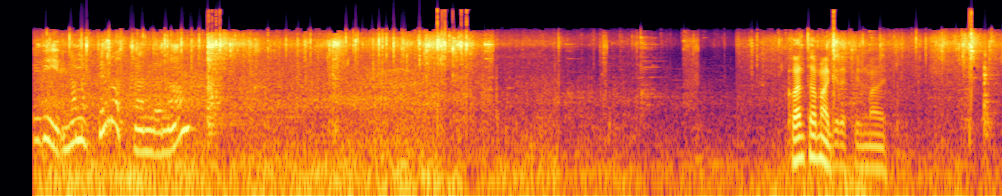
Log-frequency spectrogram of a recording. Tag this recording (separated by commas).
outside, rural or natural, Fire, Speech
